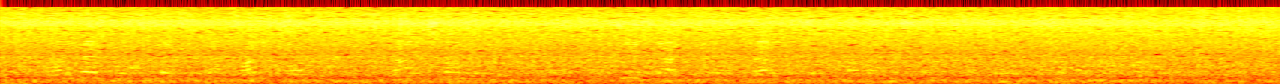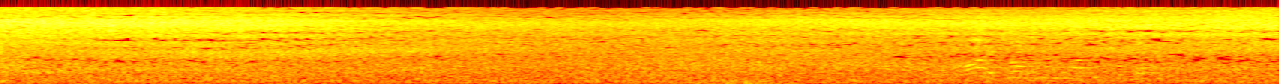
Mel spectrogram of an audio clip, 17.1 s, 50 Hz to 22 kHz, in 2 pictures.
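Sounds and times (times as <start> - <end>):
water rushing over weirs: 0.0 - 17.0.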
